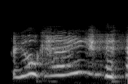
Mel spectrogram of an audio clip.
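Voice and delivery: loud, high, drawn-out question, half laughing; startled concern. Retold or imitated. Retells startled question to panicking woman.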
